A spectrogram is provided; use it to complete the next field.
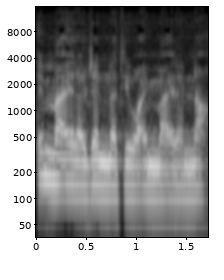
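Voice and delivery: ordinary talk, nothing marked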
